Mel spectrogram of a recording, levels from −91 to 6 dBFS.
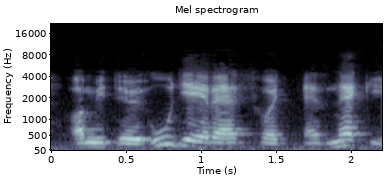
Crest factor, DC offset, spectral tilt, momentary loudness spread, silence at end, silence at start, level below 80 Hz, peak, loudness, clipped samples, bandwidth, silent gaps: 18 dB; under 0.1%; -6 dB/octave; 10 LU; 0 s; 0.15 s; -52 dBFS; -4 dBFS; -22 LUFS; under 0.1%; 7.8 kHz; none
